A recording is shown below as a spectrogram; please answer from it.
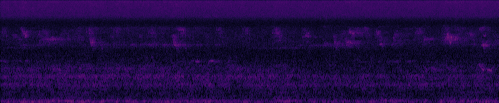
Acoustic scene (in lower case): park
